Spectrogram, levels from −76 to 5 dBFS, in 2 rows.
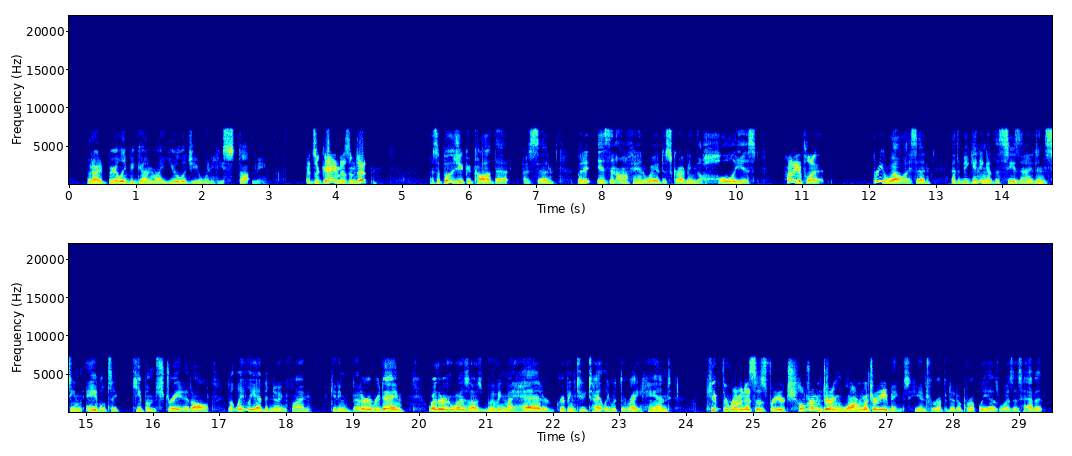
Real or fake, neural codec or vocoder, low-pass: real; none; 7.2 kHz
